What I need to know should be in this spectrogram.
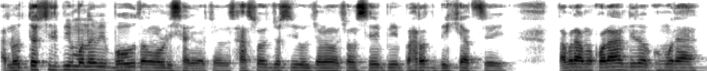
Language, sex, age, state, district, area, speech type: Odia, male, 30-45, Odisha, Kalahandi, rural, spontaneous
